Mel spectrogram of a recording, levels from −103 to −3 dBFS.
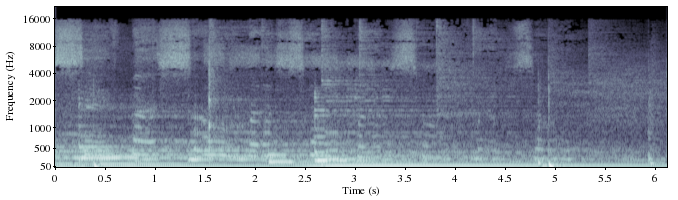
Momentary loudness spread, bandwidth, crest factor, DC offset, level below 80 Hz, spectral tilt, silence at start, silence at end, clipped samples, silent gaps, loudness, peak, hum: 10 LU; 16 kHz; 16 dB; under 0.1%; -24 dBFS; -5 dB/octave; 0 s; 0 s; under 0.1%; none; -22 LUFS; -6 dBFS; none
